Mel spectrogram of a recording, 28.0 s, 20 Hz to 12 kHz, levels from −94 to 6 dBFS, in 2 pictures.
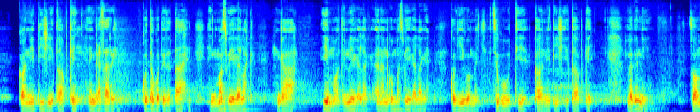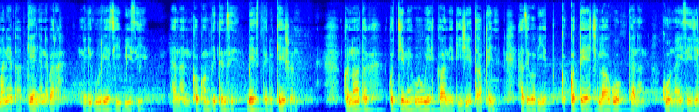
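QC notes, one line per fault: No faults found on this speech clip; nothing to log.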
